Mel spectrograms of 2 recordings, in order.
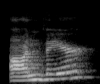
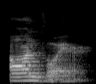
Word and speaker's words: Envoyer: And James is an engineer team lead at Laravel, focusing on dev tools like Laravel Forge and Envoy. Did I pronounce that right, James? Envoy. Envoyer.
